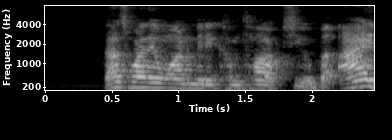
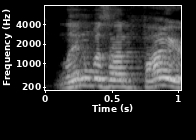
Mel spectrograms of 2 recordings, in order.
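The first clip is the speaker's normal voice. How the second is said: excited fan; 6 semitones higher, 6 dB louder than usual. Acted. Fan raving about his idol.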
